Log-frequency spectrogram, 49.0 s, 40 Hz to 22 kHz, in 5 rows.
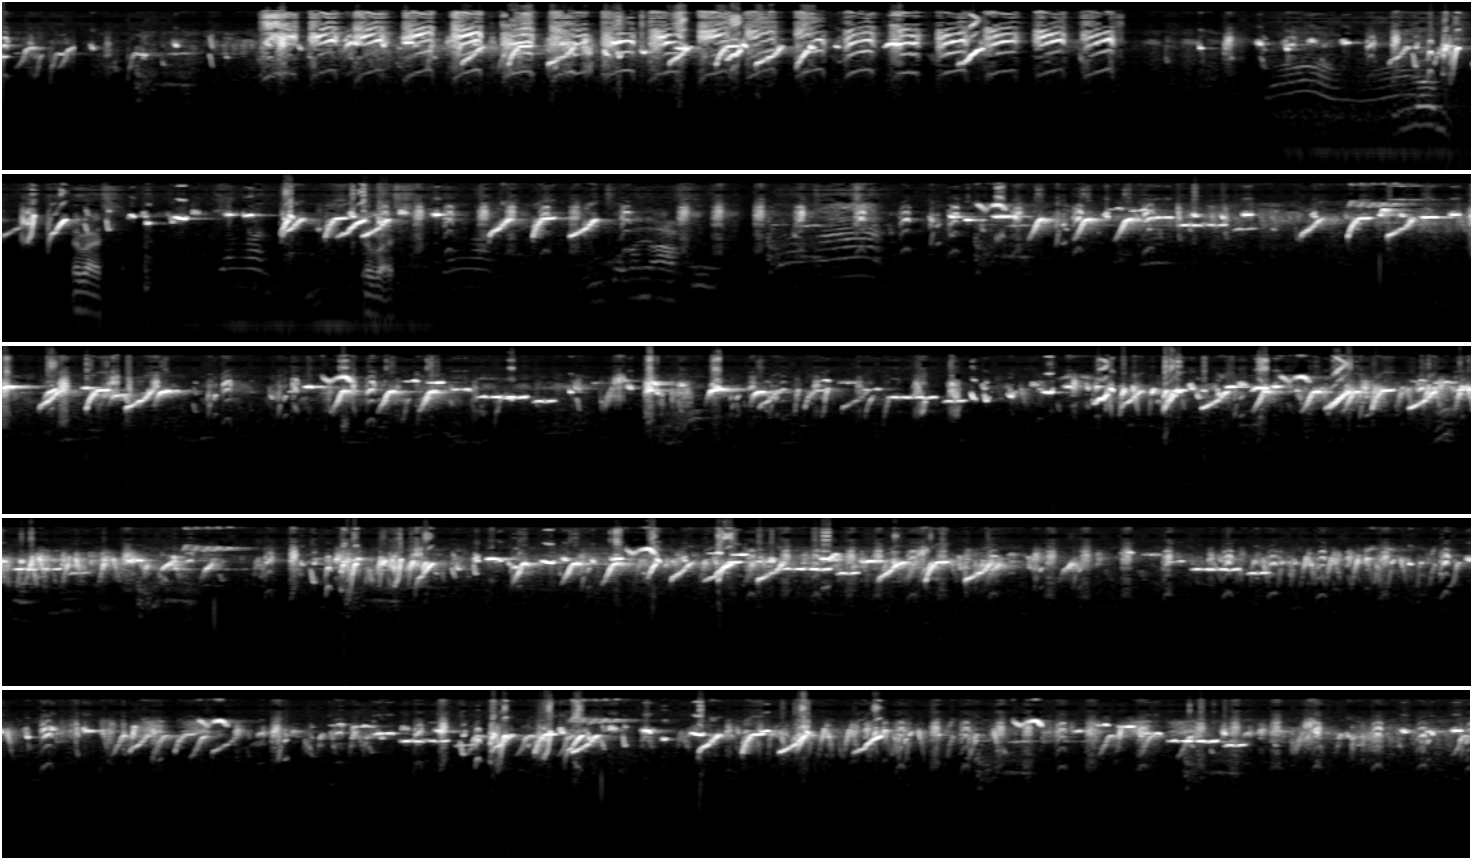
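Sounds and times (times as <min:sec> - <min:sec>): bird chattering song: 0:00.0 - 0:48.9.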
